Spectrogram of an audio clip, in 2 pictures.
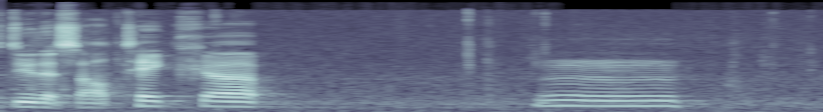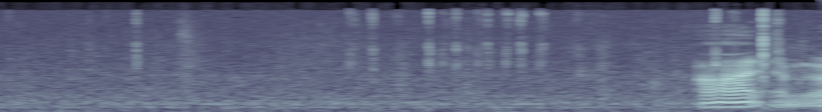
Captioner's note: clicking Sounds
